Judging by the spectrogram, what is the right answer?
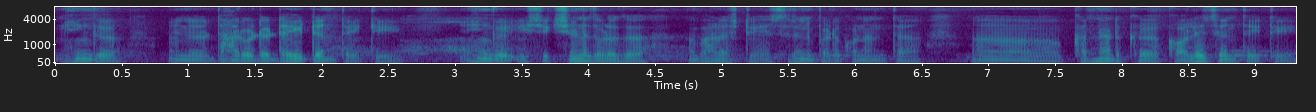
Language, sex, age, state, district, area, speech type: Kannada, male, 30-45, Karnataka, Dharwad, rural, spontaneous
